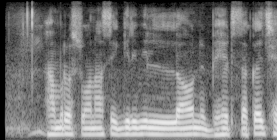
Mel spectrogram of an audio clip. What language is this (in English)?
Maithili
